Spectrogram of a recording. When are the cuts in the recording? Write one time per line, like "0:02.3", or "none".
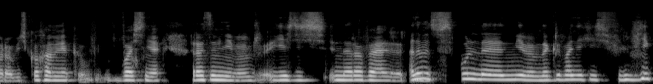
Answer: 0:02.5
0:04.1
